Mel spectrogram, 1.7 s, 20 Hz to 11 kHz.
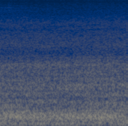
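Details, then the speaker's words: Off-grid power system, three inverters each near 2 kW, about 6 kW total house load (air conditioner, toaster, kettle, oven): steady dense hum, firm low drone and constant fan rush; inverters working hard, supply starting to fall behind. "You can really hear the inverters working hard now."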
